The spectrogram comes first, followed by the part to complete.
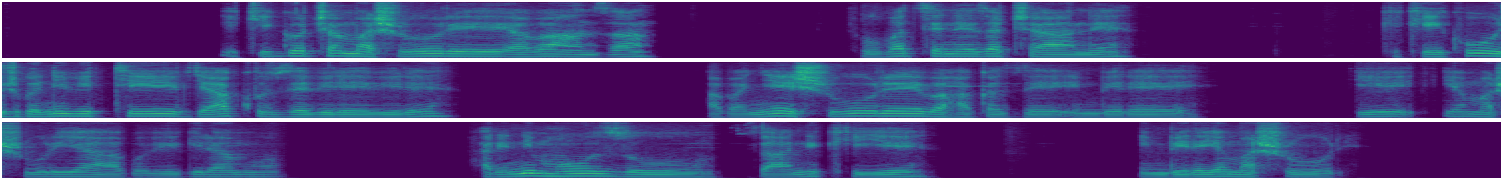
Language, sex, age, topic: Rundi, male, 36-49, education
